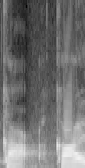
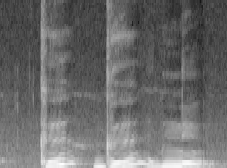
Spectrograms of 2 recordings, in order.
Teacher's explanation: വീലം soft പാലറ്റിൽ അവിടെ നാക്ക് കൊള്ളുമ്പോൾ, back of the tongue, നാവിൻ്റെ പിറകു വശം കൊള്ളുമ്പോൾ ഉണ്ടാകുന്ന ശബ്ദങ്ങളാണ്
